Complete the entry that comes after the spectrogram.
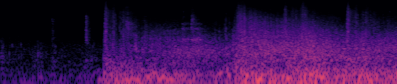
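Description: Churchill tanks and artillery firing on German infantry in Combat Mission: Battle for Normandy, a few distant thumps giving way to a sustained, loud roar of overlapping blasts and rumbling barrage, without talk.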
